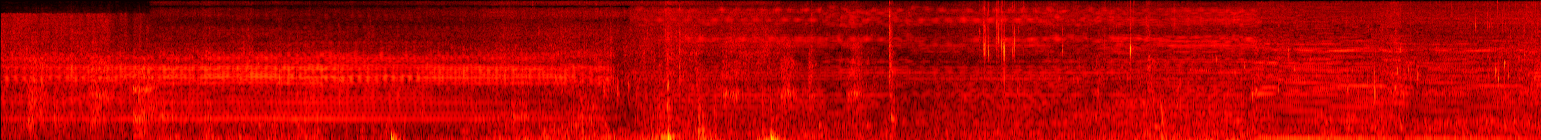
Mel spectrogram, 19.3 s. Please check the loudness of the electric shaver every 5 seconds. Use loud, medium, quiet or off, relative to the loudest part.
loud, loud, medium, loud.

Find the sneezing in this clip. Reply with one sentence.
You can hear the sneezing from 0.3 to 2.1 s, from 9.0 to 10.8 s and from 14.3 to 14.8 s.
